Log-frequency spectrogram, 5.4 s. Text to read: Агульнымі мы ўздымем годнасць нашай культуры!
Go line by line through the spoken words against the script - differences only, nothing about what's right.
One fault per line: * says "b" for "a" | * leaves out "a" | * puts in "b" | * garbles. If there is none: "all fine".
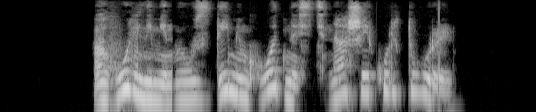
all fine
